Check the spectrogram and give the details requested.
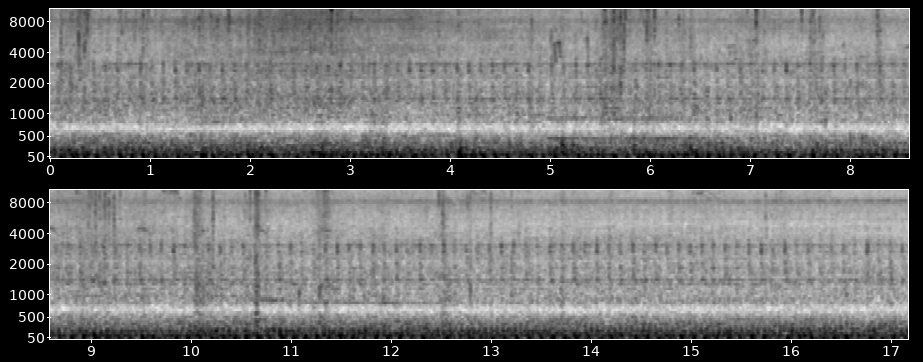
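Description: Comprehensive inspection train for high-speed rail rolling slowly past close by: a steady low rumble with scattered clicks.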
